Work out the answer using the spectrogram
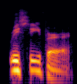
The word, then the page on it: receiver: American English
